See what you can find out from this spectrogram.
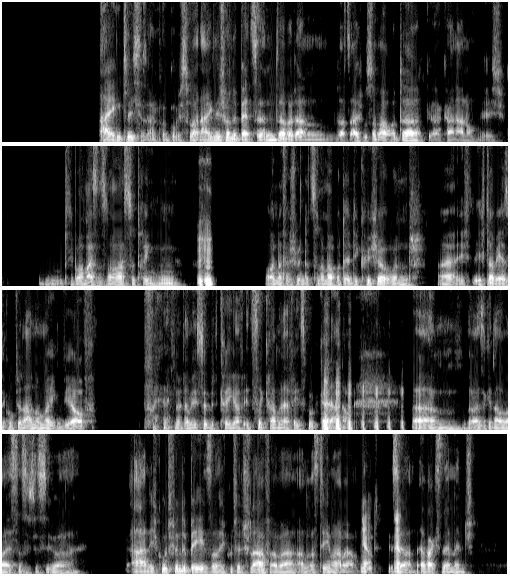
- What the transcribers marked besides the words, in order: chuckle
- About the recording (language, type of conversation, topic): German, advice, Wie beeinträchtigt Schnarchen von dir oder deinem Partner deinen Schlaf?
